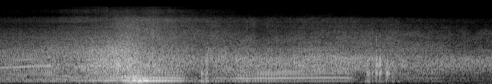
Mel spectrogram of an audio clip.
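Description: BMW M850i's twin-turbo V8 accelerating past on a wet road. The engine note climbs to its loudest with tyre hiss about a second and a half in, drops in pitch as the car goes by, and fades as it pulls away, with a short crackle near the end.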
